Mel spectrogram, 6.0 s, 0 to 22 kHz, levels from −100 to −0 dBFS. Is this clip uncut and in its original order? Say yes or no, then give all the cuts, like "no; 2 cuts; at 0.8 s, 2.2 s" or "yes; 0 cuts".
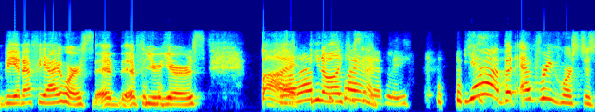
no; 1 cut; at 0.9 s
